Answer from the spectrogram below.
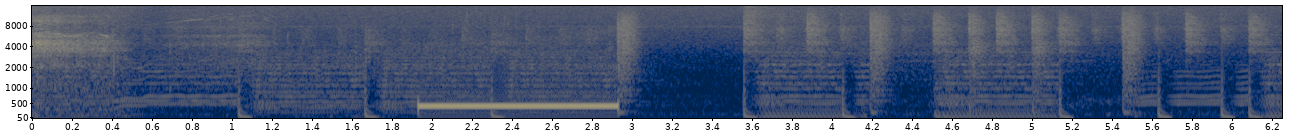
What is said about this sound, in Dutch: En dan eh, gaan we hem eens even bellen. Kijken of dit werkt. Kijk, dat, ik hoor de, de, de telefoon al overgaan.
